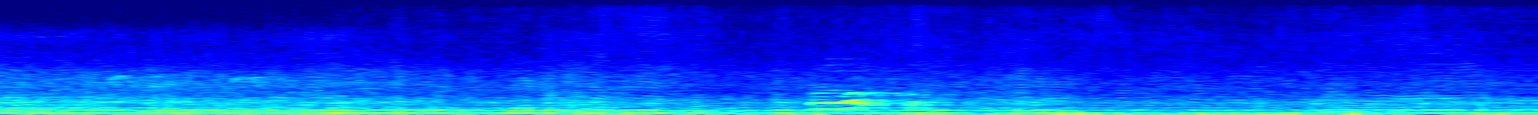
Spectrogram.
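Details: Constant flight of honey bees at the hive entrance, filmed up close with a GoPro in February sun: rich low buzzing, a short mid-pitched call near the middle and soft bumps of bees against the camera.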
